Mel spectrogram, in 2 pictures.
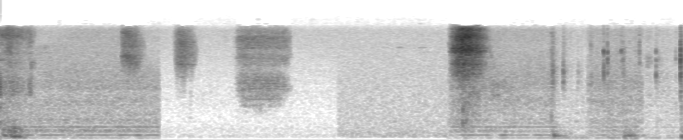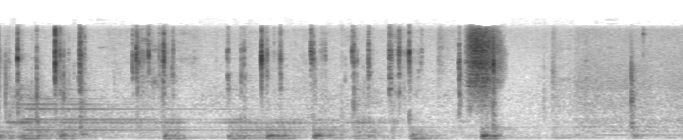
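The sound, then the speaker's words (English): Typing on a computer keyboard: many quick, irregular key clicks in uneven bursts with short pauses, growing denser in the second half. “Easy on the typing there, whoever that is.”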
